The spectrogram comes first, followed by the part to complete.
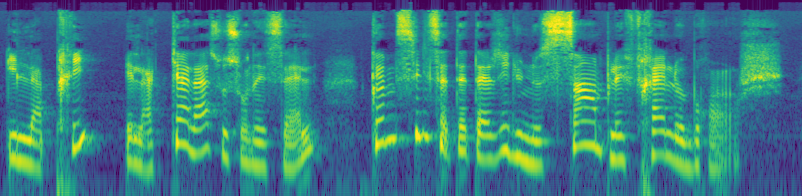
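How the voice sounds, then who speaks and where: A woman narrating an audiobook of a medieval tale, in a measured, expressive storytelling manner. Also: mid-range voice, gravelly.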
